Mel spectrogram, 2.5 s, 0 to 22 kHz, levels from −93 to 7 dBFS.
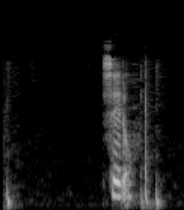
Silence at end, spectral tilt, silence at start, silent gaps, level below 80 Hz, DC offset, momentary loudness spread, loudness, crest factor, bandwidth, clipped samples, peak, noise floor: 0.35 s; -3 dB/octave; 0.1 s; none; -62 dBFS; under 0.1%; 18 LU; -25 LUFS; 20 dB; 9.6 kHz; under 0.1%; -10 dBFS; -80 dBFS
